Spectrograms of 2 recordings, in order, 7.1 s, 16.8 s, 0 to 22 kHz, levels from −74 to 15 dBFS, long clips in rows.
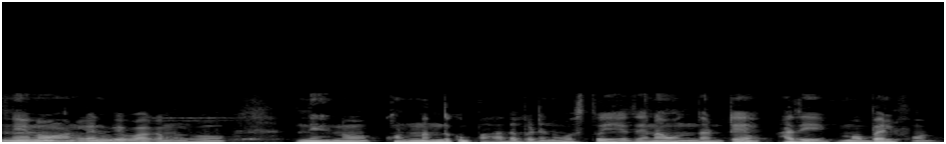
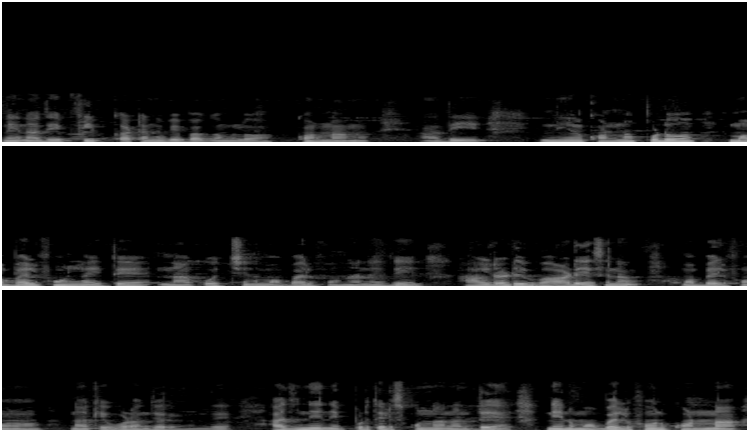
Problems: background sounds at intervals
